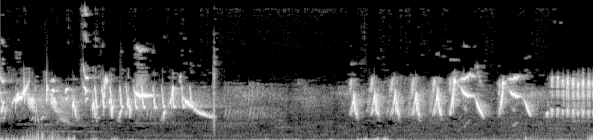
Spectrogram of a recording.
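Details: European goldfinch song for teaching young goldfinches: rapid twittering runs of high, tinkling notes with buzzy trills, a brief pause, then a burst of quick repeated chirps, over low rumbling background noise.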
